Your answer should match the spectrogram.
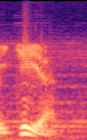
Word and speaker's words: Ligeia: No, porque él tenía otro preferido, que era la Higía. Se escribe Ligeia, como usted sabe.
